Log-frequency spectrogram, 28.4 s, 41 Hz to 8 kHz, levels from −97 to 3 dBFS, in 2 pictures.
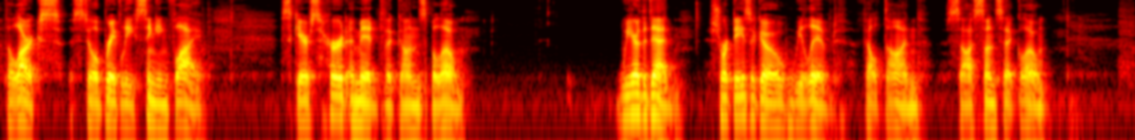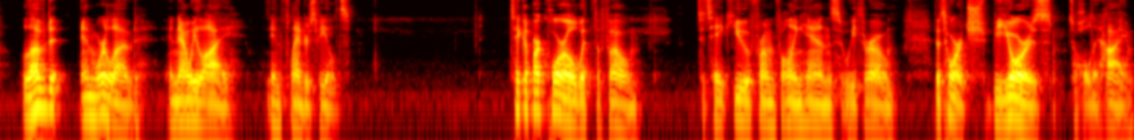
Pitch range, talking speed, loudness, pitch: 75-95 Hz, 125 wpm, -25 LUFS, 85 Hz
